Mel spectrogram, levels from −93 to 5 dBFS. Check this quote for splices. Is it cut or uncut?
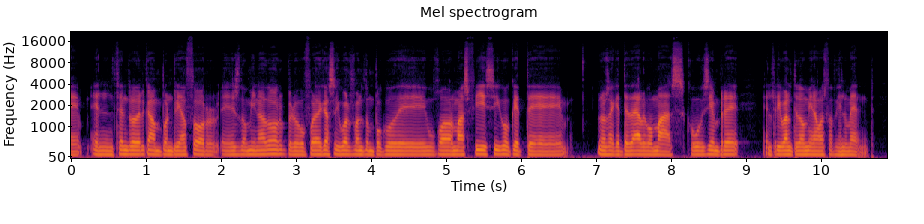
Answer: uncut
